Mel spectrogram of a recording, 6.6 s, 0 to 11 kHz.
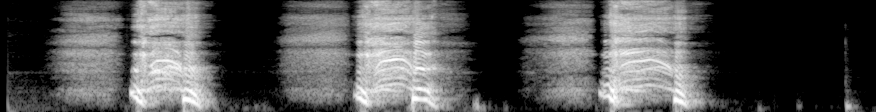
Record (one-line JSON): {"three_cough_length": "6.6 s", "three_cough_amplitude": 32768, "three_cough_signal_mean_std_ratio": 0.47, "survey_phase": "beta (2021-08-13 to 2022-03-07)", "age": "45-64", "gender": "Male", "wearing_mask": "No", "symptom_runny_or_blocked_nose": true, "smoker_status": "Never smoked", "respiratory_condition_asthma": false, "respiratory_condition_other": false, "recruitment_source": "REACT", "submission_delay": "1 day", "covid_test_result": "Negative", "covid_test_method": "RT-qPCR"}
